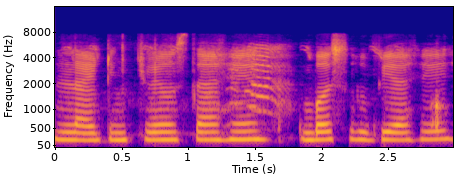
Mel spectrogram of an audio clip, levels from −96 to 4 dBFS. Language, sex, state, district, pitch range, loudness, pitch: Marathi, female, Maharashtra, Dhule, 195-205 Hz, -15 LUFS, 200 Hz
